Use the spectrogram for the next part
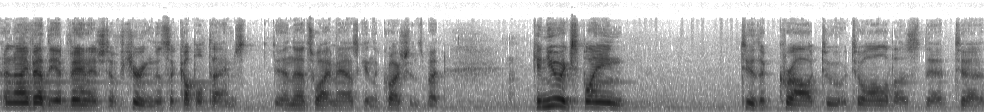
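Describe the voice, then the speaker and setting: A man on a city council, asking questions and taking the floor in a measured, polite way. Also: a little high, a little hiss or hum. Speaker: council member chairing questions. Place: council meeting room.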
